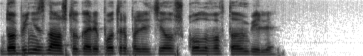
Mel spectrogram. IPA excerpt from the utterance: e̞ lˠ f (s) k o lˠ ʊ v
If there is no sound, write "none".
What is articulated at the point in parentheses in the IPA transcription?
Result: ʂ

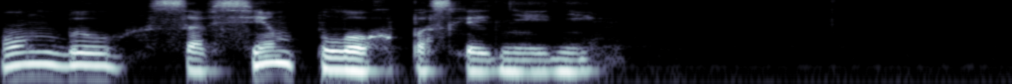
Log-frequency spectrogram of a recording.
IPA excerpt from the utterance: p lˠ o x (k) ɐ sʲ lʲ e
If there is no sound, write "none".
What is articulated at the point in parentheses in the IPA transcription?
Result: p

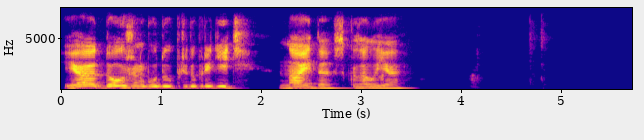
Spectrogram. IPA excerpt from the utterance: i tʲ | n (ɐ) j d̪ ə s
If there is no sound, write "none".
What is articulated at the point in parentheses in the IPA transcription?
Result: a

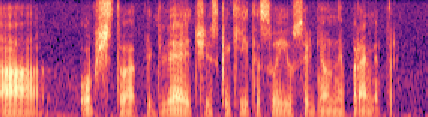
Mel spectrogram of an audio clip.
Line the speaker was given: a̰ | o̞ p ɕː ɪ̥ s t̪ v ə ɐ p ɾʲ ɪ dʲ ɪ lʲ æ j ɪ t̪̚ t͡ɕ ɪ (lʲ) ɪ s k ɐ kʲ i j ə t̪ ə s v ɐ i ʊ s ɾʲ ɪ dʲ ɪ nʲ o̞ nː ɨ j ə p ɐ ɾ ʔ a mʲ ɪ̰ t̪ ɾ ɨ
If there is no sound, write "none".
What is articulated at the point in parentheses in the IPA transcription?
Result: ɾʲ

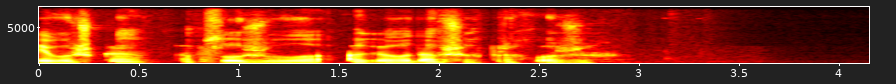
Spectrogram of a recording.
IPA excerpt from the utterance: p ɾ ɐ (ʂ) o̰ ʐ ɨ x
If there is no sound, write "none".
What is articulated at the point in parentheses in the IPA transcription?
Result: x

